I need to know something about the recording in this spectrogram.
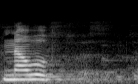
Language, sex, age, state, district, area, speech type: Sindhi, female, 30-45, Delhi, South Delhi, urban, read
